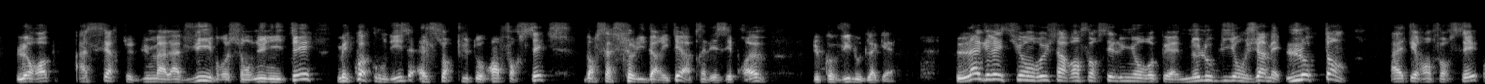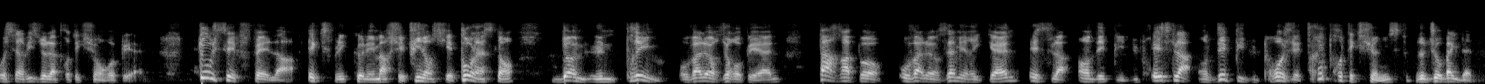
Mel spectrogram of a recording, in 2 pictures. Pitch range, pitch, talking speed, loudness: 165-250 Hz, 195 Hz, 175 wpm, -19 LUFS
